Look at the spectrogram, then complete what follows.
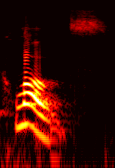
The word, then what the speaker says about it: clothes: word is CL no we can just say clothes clothes here we do have the th but we don't need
